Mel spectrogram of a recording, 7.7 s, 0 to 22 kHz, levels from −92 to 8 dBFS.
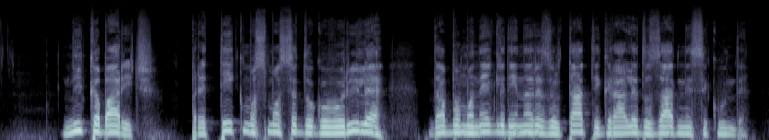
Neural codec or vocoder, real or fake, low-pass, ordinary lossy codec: vocoder, 44.1 kHz, 128 mel bands every 512 samples, BigVGAN v2; fake; 19.8 kHz; none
